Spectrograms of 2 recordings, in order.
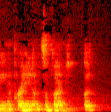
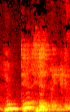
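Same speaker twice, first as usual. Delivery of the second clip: put-on high, slow little-girl voice, half laughing; 14 semitones higher, slower than usual. Pastor voicing his young daughter to her brother, high and giggly. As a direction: play the small sister, amused.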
